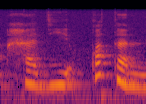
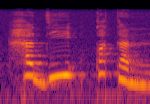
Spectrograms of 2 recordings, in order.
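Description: First: A calm slow echo of حديقة; slow demo repeat. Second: حديقة stretched very slowly and louder, ending in a clear nun sound; drawing out حديقة so the hidden nun is heard; slow demo reading. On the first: Teacher repeats حديقة slowly so children echo it. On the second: Teacher stretches حديقة slowly and loudly for young pupils. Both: Shown as a demonstration. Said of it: "تعالوا مع بعض نشوف بعض الأمثلة".

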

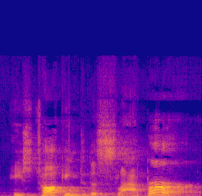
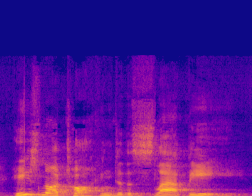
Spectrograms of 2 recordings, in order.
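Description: First: "slapper" hit as the answer, slow and firm; slow, deliberate, "slapper" weighted; stress on slapper. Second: "slappee" leaned on, slowed, set against "slapper"; slow, deliberate, "slappee" weighted; stress on slappee. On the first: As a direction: drive home "slapper" as the real target. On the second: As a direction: land on "slappee" as the word being ruled out. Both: Shown as a demonstration.

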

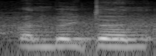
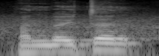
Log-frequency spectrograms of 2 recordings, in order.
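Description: First: Nom lancé nettement plus aigu; voix qui grimpe avec l'action; appel excité. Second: Said in the usual way. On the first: Real, not acted. Second appel, l'action chauffe. (appel plein d'espoir, aigu)

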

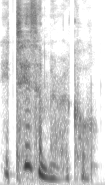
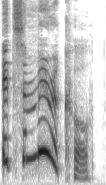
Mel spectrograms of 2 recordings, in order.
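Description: First: Hushed, near-whispered admission; soft. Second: High, loud, triumphant; proud proclamation. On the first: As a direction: breathe it quietly, almost whispering. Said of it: "he said softly". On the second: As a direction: announce it proudly in a raised pitch. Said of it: "I said proudly". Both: A narrator's reading.

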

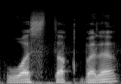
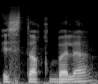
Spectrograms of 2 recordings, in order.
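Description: First: "واستقبل" joined as wastaqbala; silent alif. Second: "استقبل" said alone as istaqbala; initial alif sounded. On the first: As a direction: glide from wa into the s of "واستقبل". (نطق «واستقبل» موصولة دون همزة) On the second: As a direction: open "استقبل" on an i vowel. (نطق «استقبل» منفردة بألف منطوقة) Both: Shown as a demonstration. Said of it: "الهمزة لم تظهر معي في النطق".

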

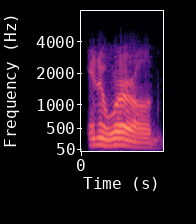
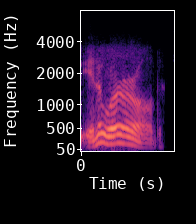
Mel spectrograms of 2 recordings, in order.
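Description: First: Trailer voice. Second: Higher, bouncy "In a World"; cheerful movie-trailer read; upbeat trailer voice. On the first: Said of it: "a one for In a World". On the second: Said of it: "but upbeat. Gotcha". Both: Pretend.

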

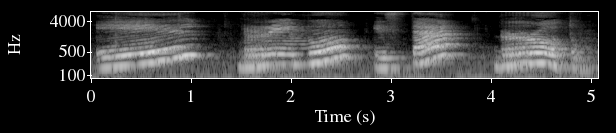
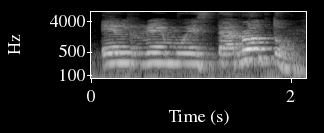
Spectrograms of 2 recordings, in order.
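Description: First: Very slow with each word apart; "El remo está" drawn out slowly, then "roto"; slow, spaced words. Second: Said as one chunk without spaces; "El remo está roto" with no pauses between words; words run together. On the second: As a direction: blur the sentence together. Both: Shown as a demonstration. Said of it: "Debe de decir".

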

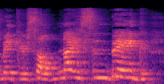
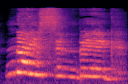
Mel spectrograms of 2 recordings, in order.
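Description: First: Said in the usual way. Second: "nice" lifted high and slow; stress on nice. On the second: Shown as a demonstration.

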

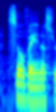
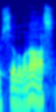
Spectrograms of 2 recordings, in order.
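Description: First: Silvanus as sil-VAY-nus; English Silvanus with a long A in VAY; anglicized pronunciation. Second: Silvanus as sil-oh-ah-NAHS; Greek-sounding Silvanus with open AH vowels; Greek pronunciation. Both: Shown as a demonstration. Contrasting both forms of name.

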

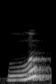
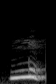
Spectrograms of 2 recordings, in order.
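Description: First: "Л" as a hard, non-palatal consonant; isolated hard "Л" sound. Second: "Л" palatalised, like the start of "Лі"; isolated soft "Л" sound, louder. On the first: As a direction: say "Л" firmly as a hard L, tongue not softened. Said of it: "Вимовляємо твердо". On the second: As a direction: say "Л" as a soft L with an i colour. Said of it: "Ми його вимовляємо м'яко". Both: Shown as a demonstration.

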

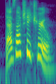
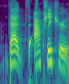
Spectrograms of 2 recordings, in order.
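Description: First: Surprised agreement. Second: Said in the usual way. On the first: Real, not acted.

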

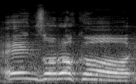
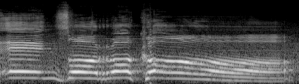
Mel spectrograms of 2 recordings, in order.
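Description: First: Calmer commentator repeat. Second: Very slow stretched scorer's name shout; screaming football commentator. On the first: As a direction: repeat the name, winding down. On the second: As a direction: drag the name out in a huge shout. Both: Acted.

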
